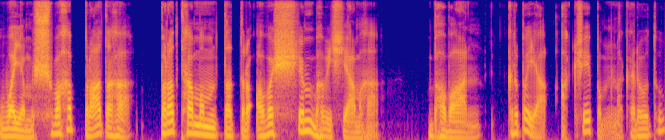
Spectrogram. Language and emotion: Sanskrit, fearful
